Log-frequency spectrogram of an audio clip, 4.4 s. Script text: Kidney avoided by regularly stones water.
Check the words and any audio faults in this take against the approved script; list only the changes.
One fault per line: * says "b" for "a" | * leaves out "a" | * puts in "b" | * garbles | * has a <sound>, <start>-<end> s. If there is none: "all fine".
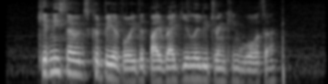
* puts in "stones could be"
* says "drinking" for "stones"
